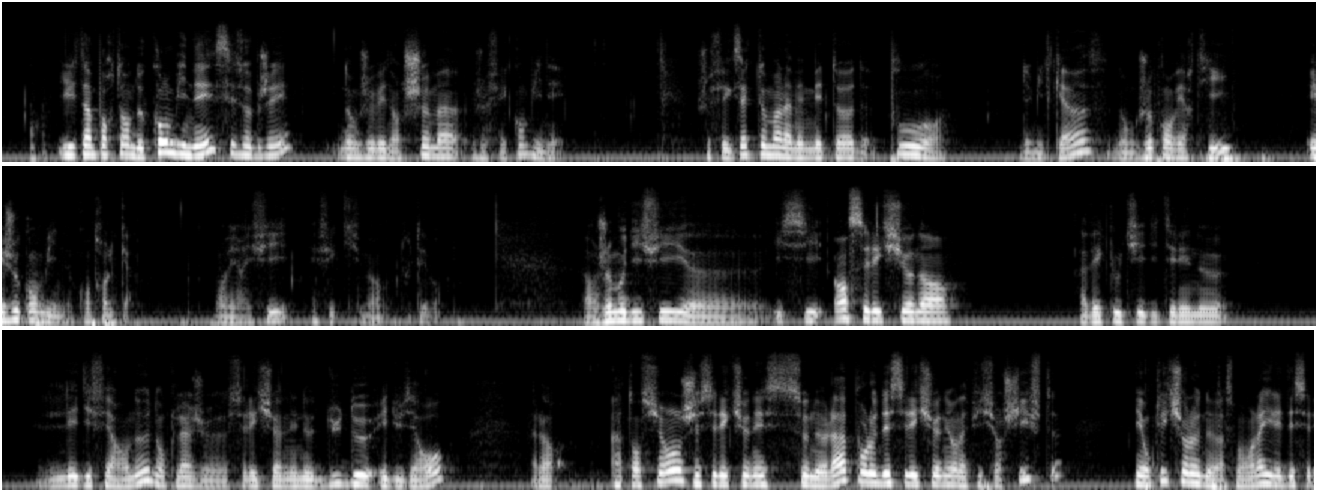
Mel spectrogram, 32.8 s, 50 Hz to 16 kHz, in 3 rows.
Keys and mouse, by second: 0.7 click, 3.4 click, 5.1 click, 6.3 click, 10.2 ctrl+shift+c, 11.8 ctrl+k, 13.1 click, 18.5-26.0 drag, 26.6-27.6 drag, 31.5 shift+click.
